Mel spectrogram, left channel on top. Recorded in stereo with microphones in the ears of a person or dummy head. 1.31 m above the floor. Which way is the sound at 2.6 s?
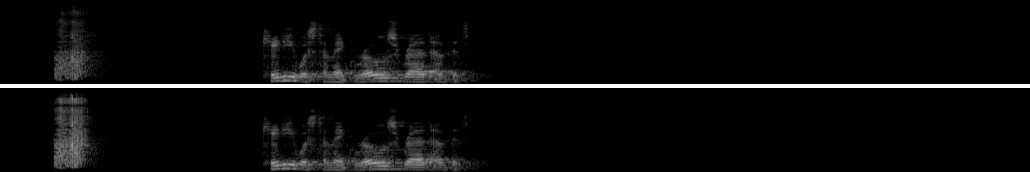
10° left (ahead or behind).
